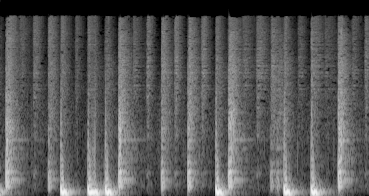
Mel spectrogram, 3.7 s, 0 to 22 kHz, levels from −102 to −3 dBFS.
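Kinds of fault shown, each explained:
Short stall from a late packet: around 0.91 to 0.97 s a packet arrives after its playout time, the jitter buffer runs dry, and the receiver stretches the last sound for about 37 ms before resuming from exactly where it stopped. Nothing is skipped, so unlike a lost packet or dropout, no content disappears. Instead one moment is held too long with a slight buzz or dip, and everything afterwards plays about 37 ms later.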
